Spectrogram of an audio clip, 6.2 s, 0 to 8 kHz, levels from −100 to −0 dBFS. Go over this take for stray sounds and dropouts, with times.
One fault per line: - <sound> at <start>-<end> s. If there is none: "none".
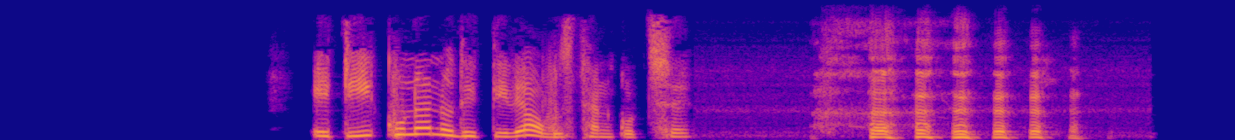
- laugh at 4.1-5.6 s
